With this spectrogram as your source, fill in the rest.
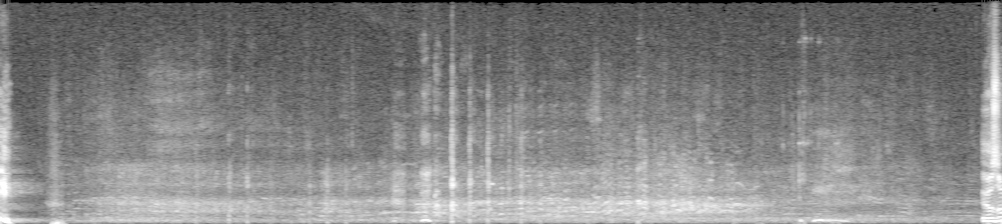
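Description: A large audience laughs.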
